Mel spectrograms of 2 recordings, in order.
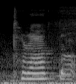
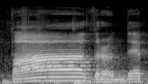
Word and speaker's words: brother: 이렇게 하면 발음이 bother인데 bother. 남자 형제가 bother인가요? bother? brother라며, brother. 이런 소리 난다며, brother. 그럼 도대체 이 리을이 어디 갔어? 지금은 bother, 지금 한별이가 쓰는 건 bother이잖아, bother.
